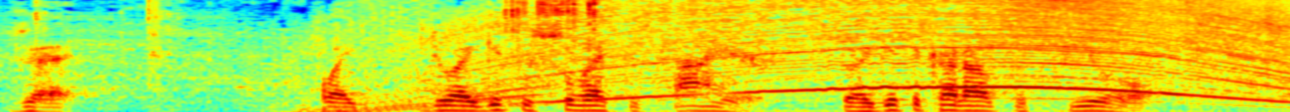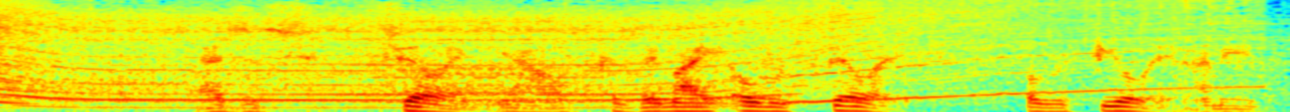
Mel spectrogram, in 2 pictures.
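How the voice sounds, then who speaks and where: Low-voiced man mumbling over gameplay. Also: unhurried. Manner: thinking aloud, mumbling, swearing in frustration. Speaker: gaming channel host. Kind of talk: casual gameplay commentary. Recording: game sounds running underneath. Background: racing game engine noise.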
